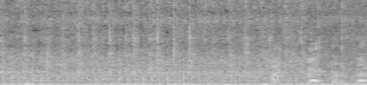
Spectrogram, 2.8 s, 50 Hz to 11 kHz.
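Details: Honda 5 hp four-stroke outboard idling steadily and evenly with no misfire or stumble after carburetor cleaning and spark plug check/gap, fixing a hard start that previously took about 10 pulls; normal idle.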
